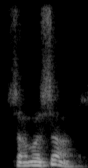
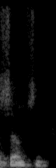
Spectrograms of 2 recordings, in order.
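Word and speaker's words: שמשה: Shamasha. A wind Shamasha, not Shamsha.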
